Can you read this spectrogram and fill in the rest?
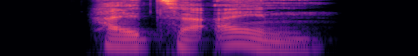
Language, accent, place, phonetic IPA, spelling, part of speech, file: German, Germany, Berlin, [ˌhaɪ̯t͡sə ˈaɪ̯n], heize ein, verb, De-heize ein.ogg
- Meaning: inflection of einheizen: 1. first-person singular present 2. first/third-person singular subjunctive I 3. singular imperative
